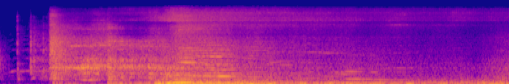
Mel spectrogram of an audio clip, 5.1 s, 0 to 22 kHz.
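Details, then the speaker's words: Mercedes E500 V8 with 250,000 miles, after refitting the drive belt that was the source of an earlier noise: it cranks, catches and settles into a low, smooth run with a throttle blip. There is no squeal or chirp; the belt drive sounds normal. "Yeah, it's good. There's no more noise. Let's give it a bit of gas anyway, just to Yeah."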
